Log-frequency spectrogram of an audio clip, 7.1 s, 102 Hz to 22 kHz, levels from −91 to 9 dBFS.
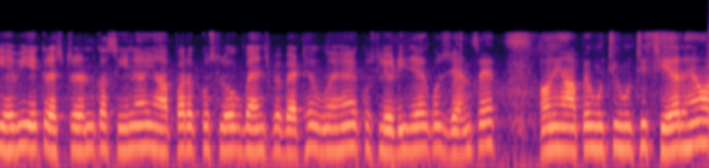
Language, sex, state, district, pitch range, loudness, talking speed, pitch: Hindi, female, Chandigarh, Chandigarh, 185-200 Hz, -16 LUFS, 255 wpm, 195 Hz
